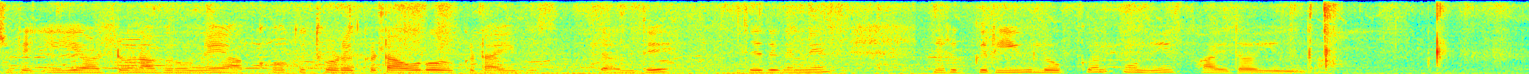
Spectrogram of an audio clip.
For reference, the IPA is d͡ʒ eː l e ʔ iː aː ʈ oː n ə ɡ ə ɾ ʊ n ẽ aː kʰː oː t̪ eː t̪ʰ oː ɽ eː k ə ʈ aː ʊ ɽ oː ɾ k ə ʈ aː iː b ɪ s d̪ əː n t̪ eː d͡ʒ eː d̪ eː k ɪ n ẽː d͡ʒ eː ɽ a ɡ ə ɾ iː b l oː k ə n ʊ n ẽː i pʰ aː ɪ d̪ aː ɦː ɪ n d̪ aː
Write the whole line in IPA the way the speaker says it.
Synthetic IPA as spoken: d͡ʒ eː ɽ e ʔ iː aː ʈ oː n ə ɡ ə ɾ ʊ n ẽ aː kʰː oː t̪ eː t̪ʰ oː ɽ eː k ə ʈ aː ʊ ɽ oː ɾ k ə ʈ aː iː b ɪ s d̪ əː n d̪ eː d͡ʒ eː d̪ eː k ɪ n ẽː d͡ʒ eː ɽ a ɡ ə ɾ iː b l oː k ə n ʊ n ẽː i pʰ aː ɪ d̪ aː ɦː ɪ n d̪ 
